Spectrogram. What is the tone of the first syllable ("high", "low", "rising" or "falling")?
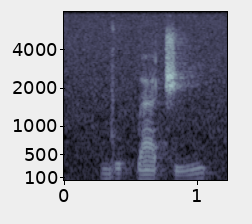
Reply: low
